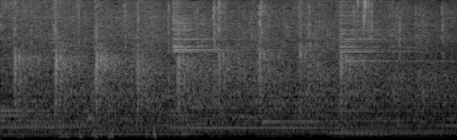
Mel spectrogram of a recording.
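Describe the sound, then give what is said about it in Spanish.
Scattered, sparse clapping from a few church members, irregular and not very loud, fading out as a steady sustained tone hums in the background. “Por ahí unos hermanos aplaudieron y como que los dejaron solos.”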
